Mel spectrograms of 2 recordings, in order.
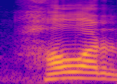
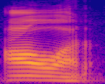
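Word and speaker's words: hour: হয় কিন্তু হাওয়ার না, আওয়ার, আ সাউন্ড আসছে, ভাওয়েল সাউন্ড, ওই জন্য অ্যান আওয়ার হবে, অ্যান অনেস্ট ম্যান হবে। বুঝতে পারলাম? এগুলো ফার্স্ট সাউন্ডটা, এইচটা সাইলেন্ট আছে, উচ্চ আছে, তো এগুলো পড়তে হবে, ঠিক আছে।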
